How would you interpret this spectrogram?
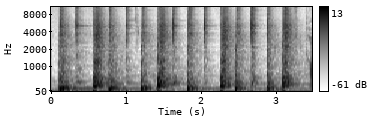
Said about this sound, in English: You could play eighth notes on the hi-hat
